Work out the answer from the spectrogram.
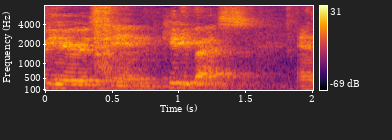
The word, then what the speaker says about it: Kiribati: As Linda said, I lived for 2 years in Kiribati, and it's actually pronounced Kiribati. The T is pronounced like an S.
